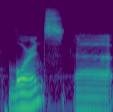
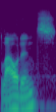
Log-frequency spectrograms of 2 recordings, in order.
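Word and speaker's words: Laurens: His name is Lawrence, which the Dutch way then is pronounced Loudens.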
